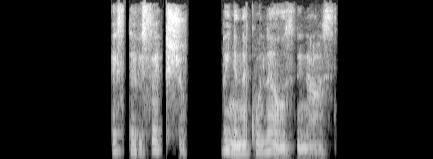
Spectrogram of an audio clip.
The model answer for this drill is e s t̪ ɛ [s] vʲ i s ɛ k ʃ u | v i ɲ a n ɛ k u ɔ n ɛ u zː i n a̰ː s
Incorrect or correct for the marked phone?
incorrect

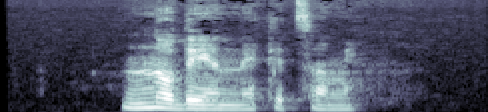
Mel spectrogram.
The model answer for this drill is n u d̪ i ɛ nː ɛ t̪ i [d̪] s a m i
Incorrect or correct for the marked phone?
incorrect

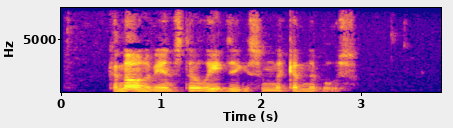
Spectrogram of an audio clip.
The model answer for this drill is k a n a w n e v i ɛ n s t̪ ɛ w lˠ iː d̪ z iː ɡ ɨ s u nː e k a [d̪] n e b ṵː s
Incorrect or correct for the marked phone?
correct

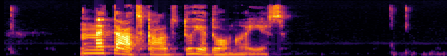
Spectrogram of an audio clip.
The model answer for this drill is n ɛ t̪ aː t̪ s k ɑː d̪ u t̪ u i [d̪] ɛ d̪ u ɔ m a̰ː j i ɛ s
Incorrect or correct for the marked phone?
incorrect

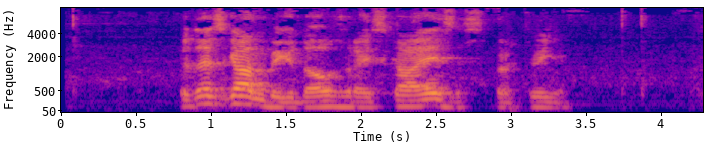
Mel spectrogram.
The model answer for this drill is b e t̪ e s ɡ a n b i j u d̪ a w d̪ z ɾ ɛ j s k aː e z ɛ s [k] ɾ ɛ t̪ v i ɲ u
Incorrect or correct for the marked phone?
incorrect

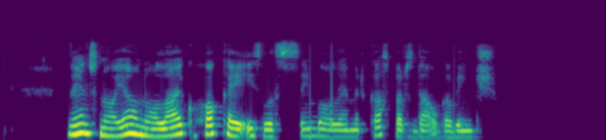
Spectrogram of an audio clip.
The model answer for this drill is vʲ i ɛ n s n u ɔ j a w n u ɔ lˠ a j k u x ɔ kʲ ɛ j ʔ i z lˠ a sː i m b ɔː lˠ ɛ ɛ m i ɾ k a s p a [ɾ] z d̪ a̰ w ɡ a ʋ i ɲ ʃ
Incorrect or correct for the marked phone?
correct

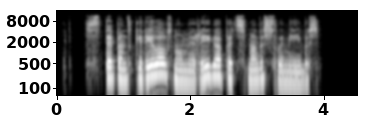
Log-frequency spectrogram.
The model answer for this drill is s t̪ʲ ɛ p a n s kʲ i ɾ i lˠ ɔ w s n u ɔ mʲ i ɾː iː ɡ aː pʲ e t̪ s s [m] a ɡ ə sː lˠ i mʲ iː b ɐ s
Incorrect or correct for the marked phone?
correct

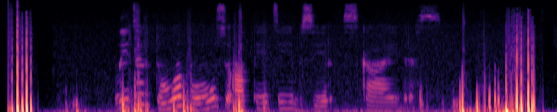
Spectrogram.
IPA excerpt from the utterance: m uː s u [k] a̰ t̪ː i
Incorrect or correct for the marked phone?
incorrect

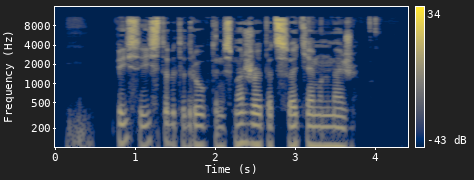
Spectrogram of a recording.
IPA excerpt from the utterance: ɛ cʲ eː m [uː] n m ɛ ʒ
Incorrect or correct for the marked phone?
incorrect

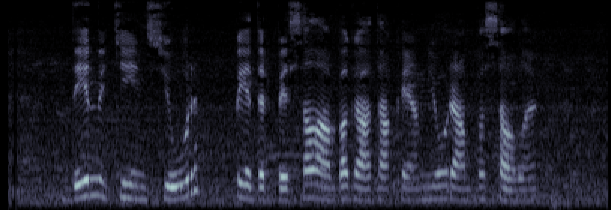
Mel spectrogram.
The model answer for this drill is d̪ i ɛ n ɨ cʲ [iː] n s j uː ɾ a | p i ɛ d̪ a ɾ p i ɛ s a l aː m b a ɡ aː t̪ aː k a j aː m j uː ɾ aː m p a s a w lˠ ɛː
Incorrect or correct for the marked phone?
correct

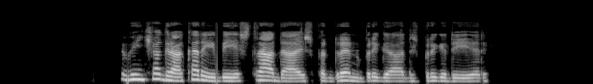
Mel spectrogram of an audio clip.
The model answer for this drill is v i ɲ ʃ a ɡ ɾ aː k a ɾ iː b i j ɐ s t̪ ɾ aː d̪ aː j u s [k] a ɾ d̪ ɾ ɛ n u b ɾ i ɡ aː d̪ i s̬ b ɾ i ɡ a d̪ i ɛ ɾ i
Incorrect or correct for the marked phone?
incorrect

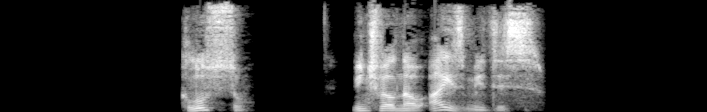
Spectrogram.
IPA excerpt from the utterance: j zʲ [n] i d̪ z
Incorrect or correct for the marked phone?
incorrect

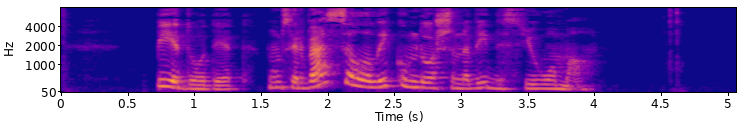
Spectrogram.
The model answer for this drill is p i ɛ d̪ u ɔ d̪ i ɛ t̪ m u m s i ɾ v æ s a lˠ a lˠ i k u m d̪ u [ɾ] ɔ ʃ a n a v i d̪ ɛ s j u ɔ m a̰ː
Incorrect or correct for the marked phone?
incorrect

